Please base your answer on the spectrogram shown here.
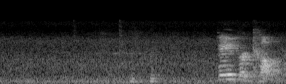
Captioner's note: giggles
